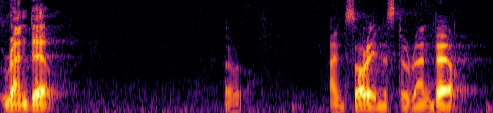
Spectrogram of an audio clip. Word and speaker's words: Randell: My name is pronounced Randell.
